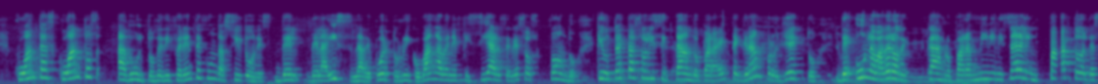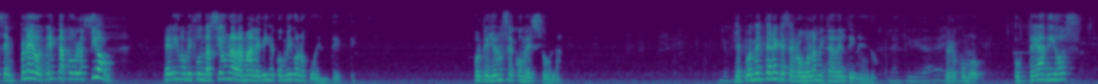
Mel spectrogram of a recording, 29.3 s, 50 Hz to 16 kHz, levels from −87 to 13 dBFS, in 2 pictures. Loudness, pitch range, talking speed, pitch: -24 LUFS, 200-270 Hz, 145 wpm, 235 Hz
